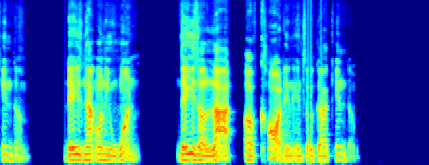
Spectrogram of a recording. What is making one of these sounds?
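A man speaks calmly and close to a microphone, then falls silent.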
